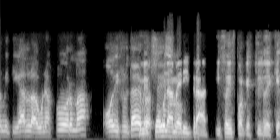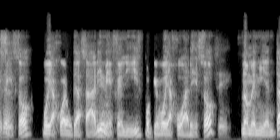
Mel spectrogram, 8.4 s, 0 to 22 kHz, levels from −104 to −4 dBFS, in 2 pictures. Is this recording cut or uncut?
cut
